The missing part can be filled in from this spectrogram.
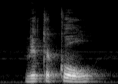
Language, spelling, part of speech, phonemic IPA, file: Dutch, witte kool, noun, /ˌʋɪ.tə ˈkoːl/, Nl-witte kool.ogg
- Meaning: white cabbage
